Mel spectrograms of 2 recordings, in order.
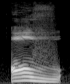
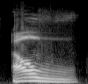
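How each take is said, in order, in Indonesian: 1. Vokalnya gelap dan membulat, seperti o. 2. Vokalnya terbuka dan jernih, seperti a. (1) "jangan mengucapkan ov" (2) "Tapi a"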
